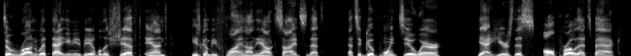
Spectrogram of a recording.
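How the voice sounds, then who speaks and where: A man's voice: medium pitch, a bit bright, no echo. Man, podcast guest, easygoing and agreeable, laughs often, dry close sound. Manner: agreeable, quick to affirm, laughs easily. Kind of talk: casual sports podcast chat.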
